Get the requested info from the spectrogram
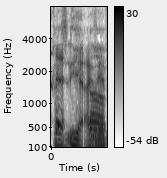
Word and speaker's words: Isaiah: They no longer have the Isaiah 53:5. I think I'm saying that right. – Right. Yeah. Yep. Isaiah 53:5.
